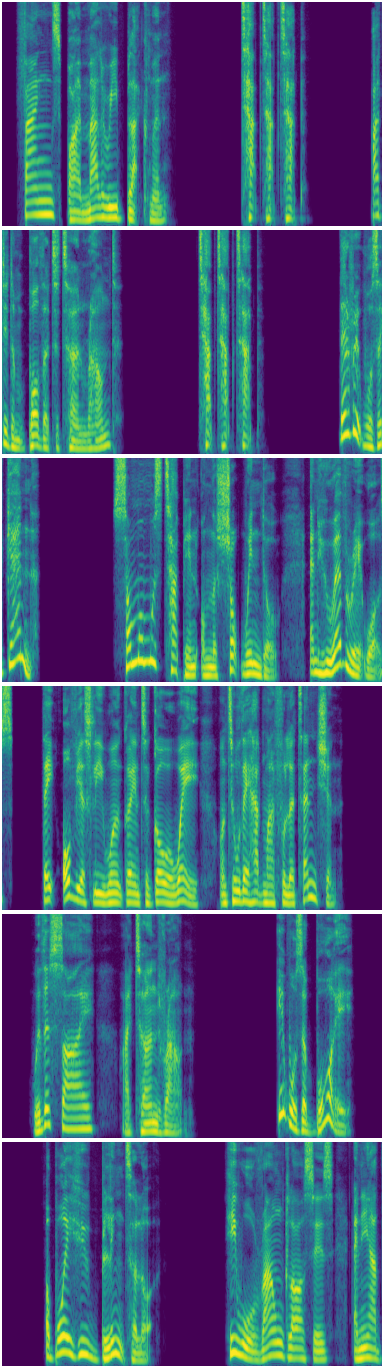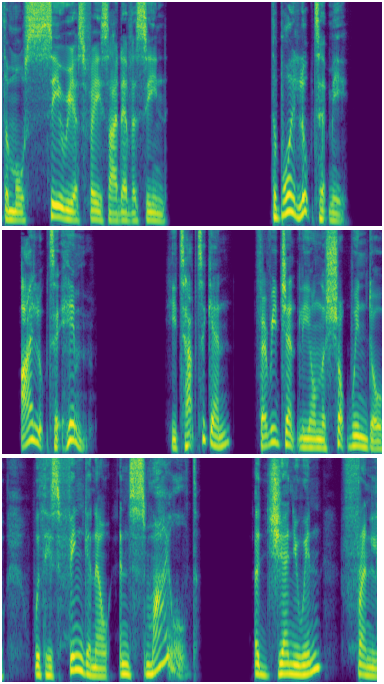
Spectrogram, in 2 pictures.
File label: AUDIOBOOK; FANGS BY MALORIE BLACKMAN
